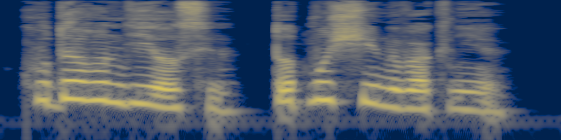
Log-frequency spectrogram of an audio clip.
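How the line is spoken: Thin puzzled squeak. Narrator (Russian): Тонким женским голоском пропищала озадаченная

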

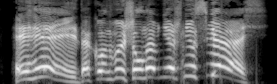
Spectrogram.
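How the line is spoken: Student shouting. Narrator (Russian): крикнул один из студентов

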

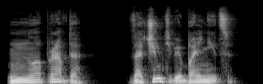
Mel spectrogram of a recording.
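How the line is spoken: Smirk, then serious question. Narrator (Russian): ухмыльнулся Годя и серьезным тоном спросил

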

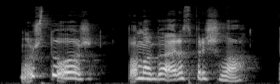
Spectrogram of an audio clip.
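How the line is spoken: Grumbled. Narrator (Russian): пробурчал он

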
